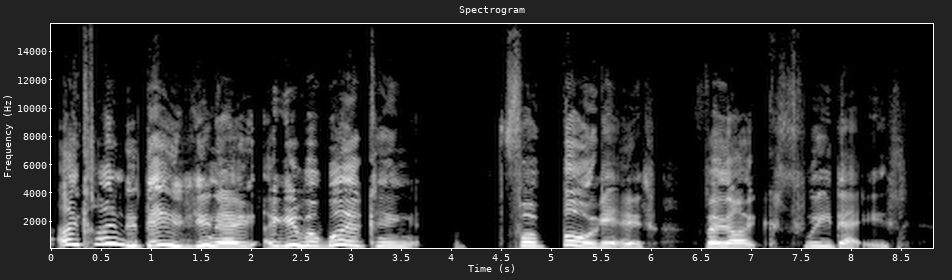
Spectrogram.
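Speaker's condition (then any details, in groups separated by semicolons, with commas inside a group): Cerebral palsy; from birth, no surgery; affects speech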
